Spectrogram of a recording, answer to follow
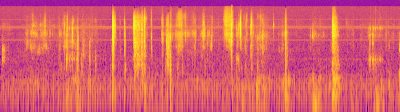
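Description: Trading cards being handled and shuffled in gloved hands: faint, scattered rustles, small clicks and crinkles.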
